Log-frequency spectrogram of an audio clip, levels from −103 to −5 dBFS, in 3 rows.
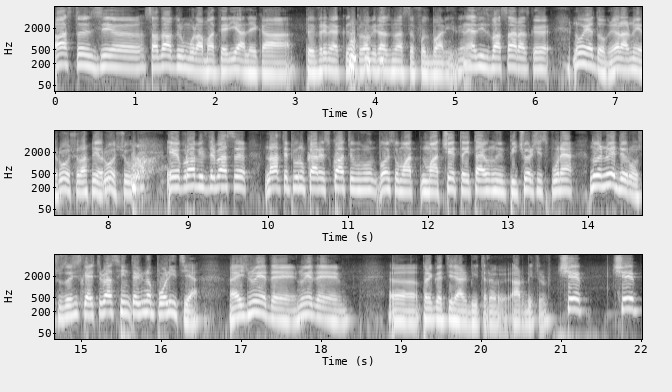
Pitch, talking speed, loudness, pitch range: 155 Hz, 205 wpm, -12 LUFS, 125-180 Hz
